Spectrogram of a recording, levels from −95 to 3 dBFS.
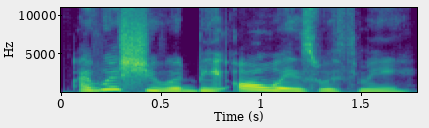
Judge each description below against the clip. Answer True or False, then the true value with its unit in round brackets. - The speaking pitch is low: False (260 Hz)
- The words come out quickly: True (270 wpm)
